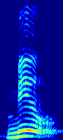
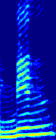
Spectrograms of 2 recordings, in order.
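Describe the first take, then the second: First: The n merges into a final r sound. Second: The word ends with a clear n sound. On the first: The speaker calls it right. "bunyi mir" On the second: The speaker calls it wrong. "jangan bunyi min"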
